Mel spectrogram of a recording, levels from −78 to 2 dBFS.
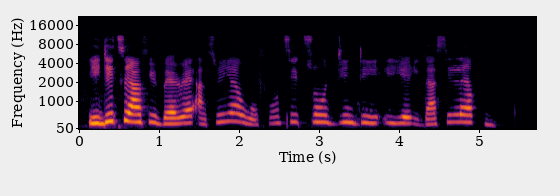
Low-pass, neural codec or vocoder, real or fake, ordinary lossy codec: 10.8 kHz; codec, 44.1 kHz, 2.6 kbps, SNAC; fake; none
